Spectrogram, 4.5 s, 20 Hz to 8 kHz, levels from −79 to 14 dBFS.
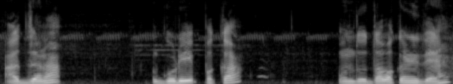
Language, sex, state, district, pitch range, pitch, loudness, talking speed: Kannada, male, Karnataka, Koppal, 160-200 Hz, 175 Hz, -16 LUFS, 80 wpm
